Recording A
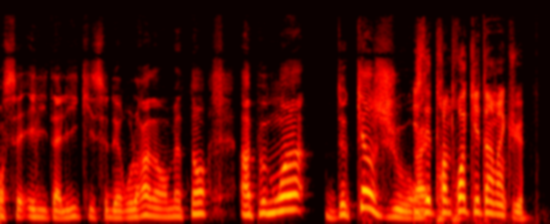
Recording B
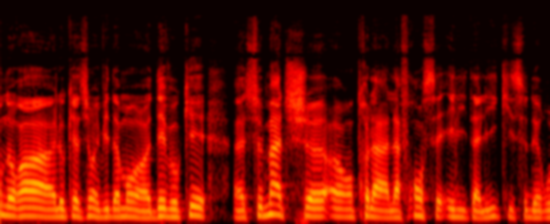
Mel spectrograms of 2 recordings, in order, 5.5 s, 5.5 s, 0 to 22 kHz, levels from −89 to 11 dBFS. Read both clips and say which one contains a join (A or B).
A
